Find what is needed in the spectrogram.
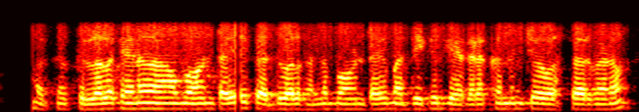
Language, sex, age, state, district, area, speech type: Telugu, male, 45-60, Andhra Pradesh, Konaseema, rural, conversation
